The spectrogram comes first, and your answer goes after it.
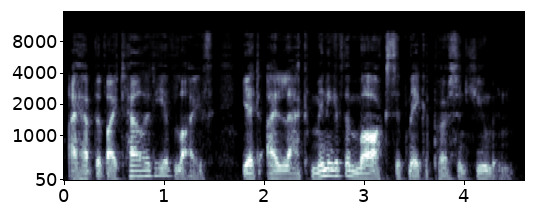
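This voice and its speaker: Storybook role: man playing courteous British dead gentleman, wistful and musing, slightly rough-edged voice. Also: low voice, sing-song, a little fast, full character voice. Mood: earnest, reassuring. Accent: British, put on. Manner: reflective, courteous, eloquent. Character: genteel, wistful British dead man, friendly spirit in human body.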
